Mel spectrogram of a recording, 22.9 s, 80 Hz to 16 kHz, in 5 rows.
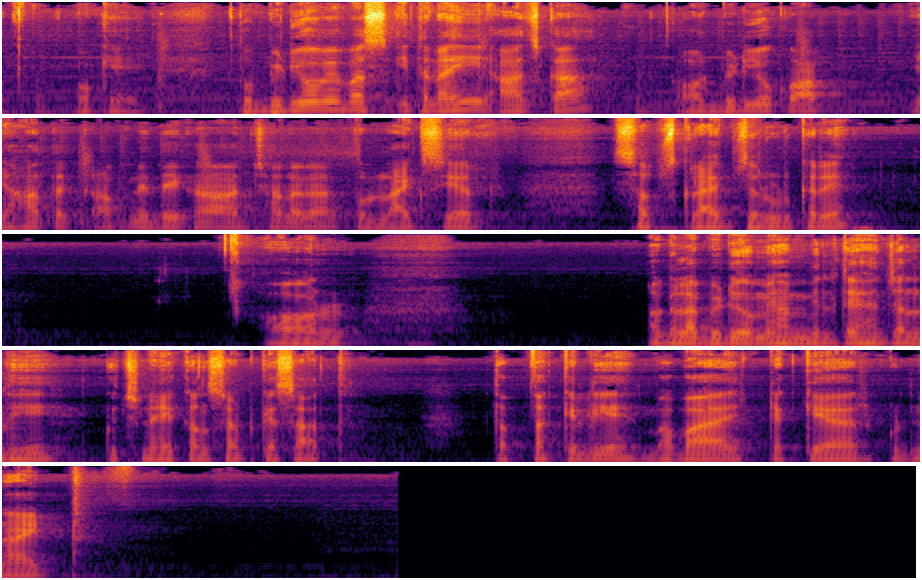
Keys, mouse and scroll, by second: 0.4-1.2 shift+middle drag, 1.2-1.5 scroll up 2, 1.5-2.4 shift+middle drag, 2.4-2.7 scroll up 3, 2.7-3.2 shift+middle drag, 3.2-3.7 scroll down 4, 3.7-4.1 shift+middle drag, 4.1-4.9 scroll up 6, 4.9-22.9 shift+middle drag.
